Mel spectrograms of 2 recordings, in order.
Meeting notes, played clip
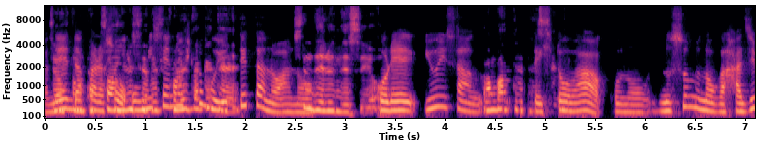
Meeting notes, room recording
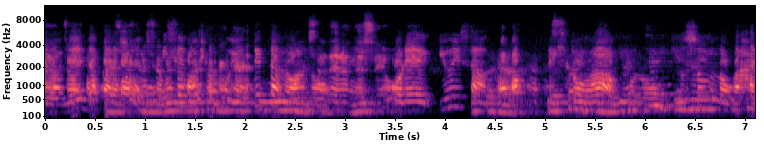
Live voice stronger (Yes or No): No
